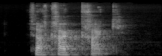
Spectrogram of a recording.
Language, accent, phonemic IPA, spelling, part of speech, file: French, France, /fɛʁ kʁak.kʁak/, faire crac-crac, verb, LL-Q150 (fra)-faire crac-crac.wav
- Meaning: to make whoopee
